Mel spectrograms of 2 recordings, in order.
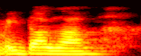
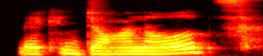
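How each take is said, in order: First: The final consonant cluster is cut short. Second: The final consonant cluster is fully pronounced. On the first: The speaker calls it wrong. "you might hear" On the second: The speaker calls it right. "instead of saying"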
